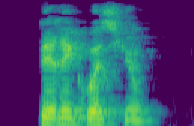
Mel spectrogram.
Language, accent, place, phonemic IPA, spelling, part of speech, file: French, France, Lyon, /pe.ʁe.kwa.sjɔ̃/, péréquation, noun, LL-Q150 (fra)-péréquation.wav
- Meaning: balancing out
